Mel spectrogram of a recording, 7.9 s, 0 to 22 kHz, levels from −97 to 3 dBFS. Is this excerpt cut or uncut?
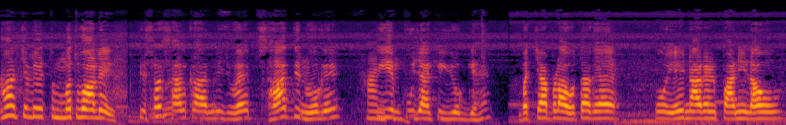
cut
